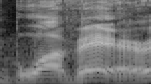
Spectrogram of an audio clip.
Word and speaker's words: Boisvert: recently found a channel named _Boisvert, or pronounced correctly Boisvert, and I'll admit I'm a little late to the game.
